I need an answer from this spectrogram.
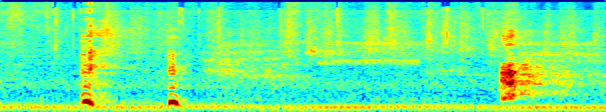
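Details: A German Shepherd in her yard, just after the grass was mowed, meets a white-tailed deer and gives two short, sharp barks about half a second apart, then a higher yelp; she dislikes others in her yard.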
